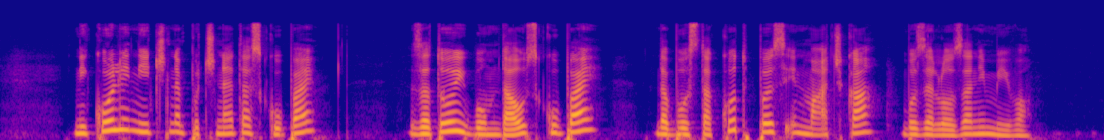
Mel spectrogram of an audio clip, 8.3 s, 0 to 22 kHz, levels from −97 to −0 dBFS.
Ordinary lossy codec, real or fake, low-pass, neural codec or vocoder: none; real; 10.8 kHz; none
